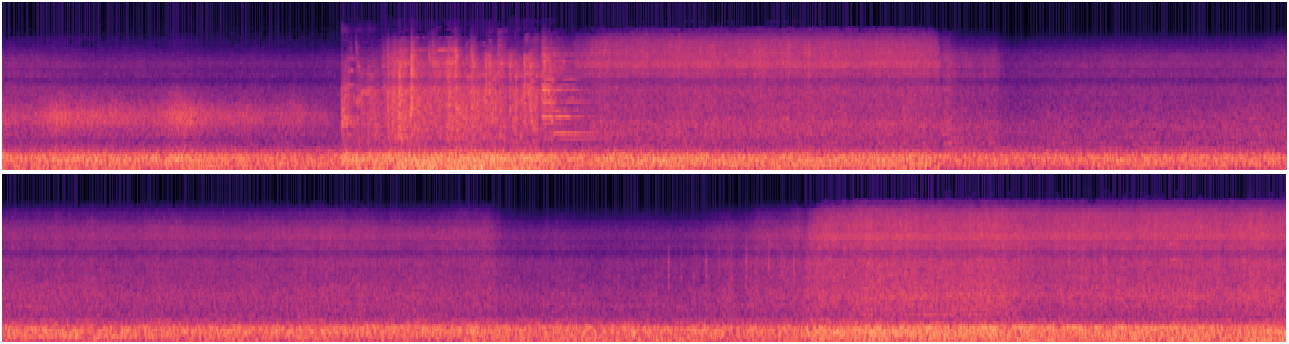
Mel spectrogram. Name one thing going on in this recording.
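Water rushes and splashes along a moving ship's hull.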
